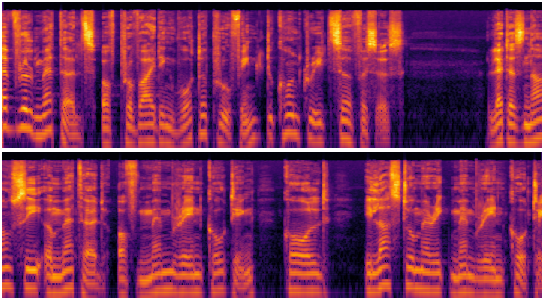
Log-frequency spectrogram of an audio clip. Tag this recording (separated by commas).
Speech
